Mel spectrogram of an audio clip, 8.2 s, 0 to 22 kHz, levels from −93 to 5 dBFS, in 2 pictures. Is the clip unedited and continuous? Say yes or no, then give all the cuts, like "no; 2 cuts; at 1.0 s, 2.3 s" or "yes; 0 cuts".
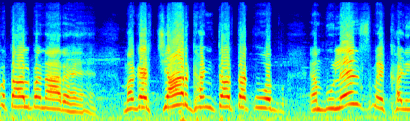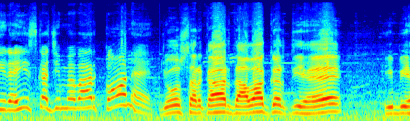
no; 1 cut; at 5.6 s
